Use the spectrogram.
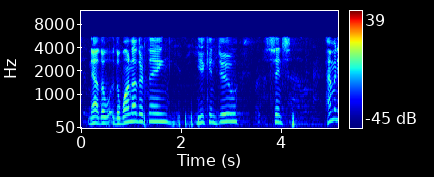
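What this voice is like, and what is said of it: Usual voice. Nothing is said of it.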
